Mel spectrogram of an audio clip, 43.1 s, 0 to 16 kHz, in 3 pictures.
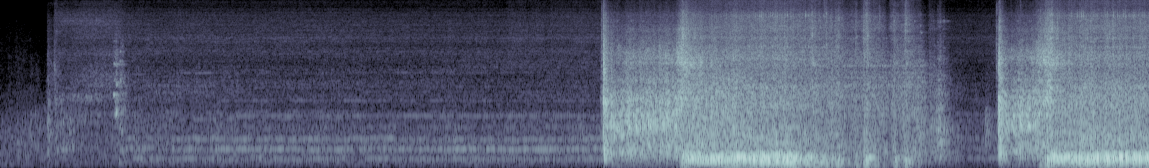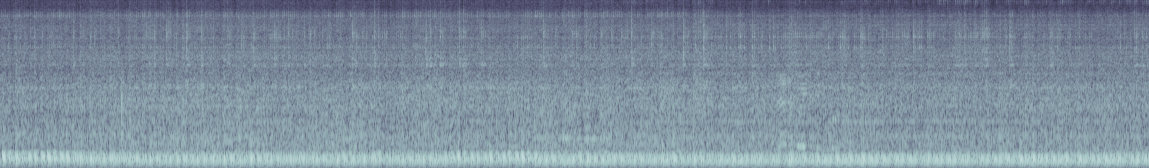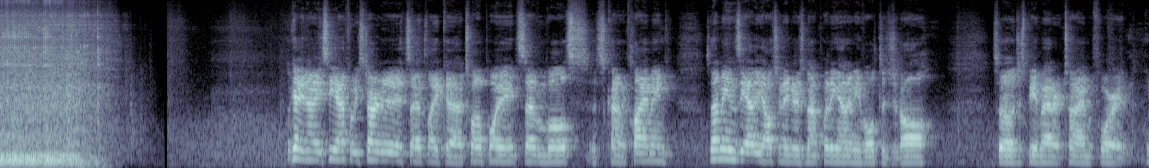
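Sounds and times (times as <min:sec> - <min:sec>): car engine cranking and starting: 0:00.3 - 0:02.7, 0:04.6 - 0:30.6
car engine idling: 0:03.3 - 0:30.3.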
